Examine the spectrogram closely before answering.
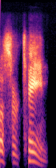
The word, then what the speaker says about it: ascertain: something, yes, maybe you ascertain. You ascertain. So in this case, it becomes a verb and pronunciation tain. Yes, some verbs are very tricky, Just by adding one letter, the pronunciation will change. This is an example.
